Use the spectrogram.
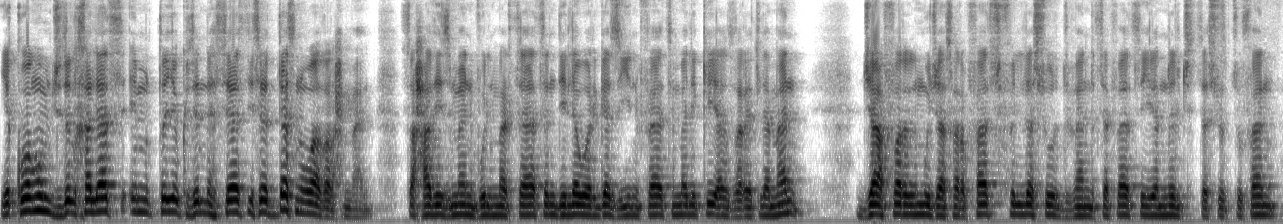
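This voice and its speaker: A man's voice: medium pitch, fairly even intonation, fast, dark tone. A man with a Kabyle accent solemnly reciting a poem of mourning in rhythmic verse. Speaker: amateur poet. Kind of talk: poetry recitation, elegy.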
